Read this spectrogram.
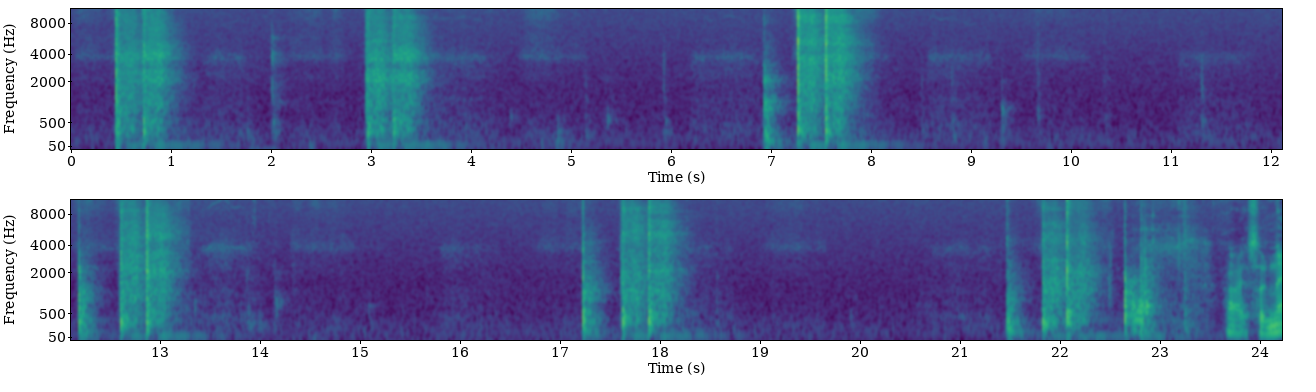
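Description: A chisel scrapes and pares wood.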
